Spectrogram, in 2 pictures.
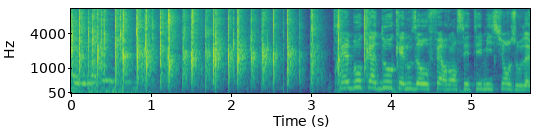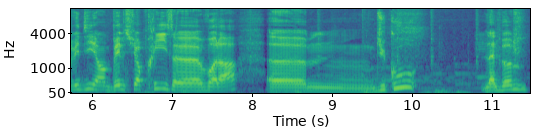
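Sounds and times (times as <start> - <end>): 
television studio audience clapping for a singer: 0.0 - 4.0
speech: 3.4 - 10.2, 10.9 - 11.4.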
